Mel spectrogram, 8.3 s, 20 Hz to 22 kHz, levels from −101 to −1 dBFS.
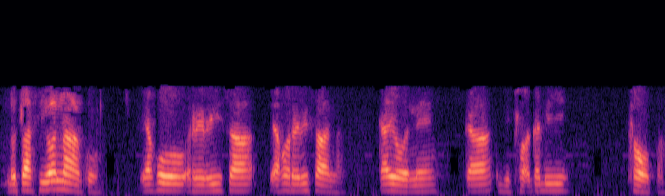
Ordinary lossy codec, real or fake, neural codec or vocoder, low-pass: MP3, 24 kbps; real; none; 3.6 kHz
